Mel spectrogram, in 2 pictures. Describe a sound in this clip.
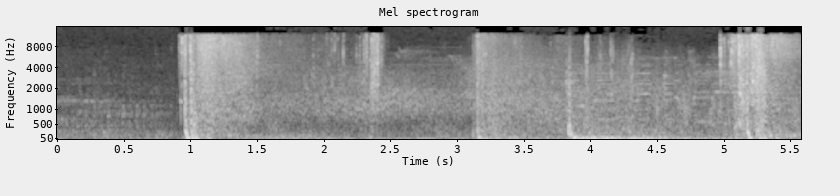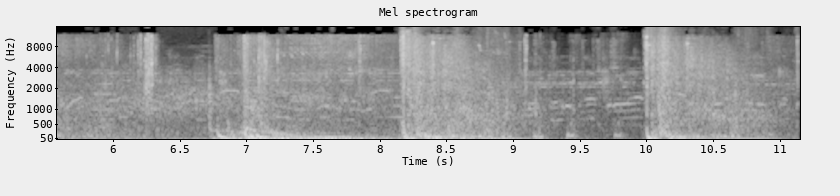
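A rocket launcher fires with loud blasts.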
